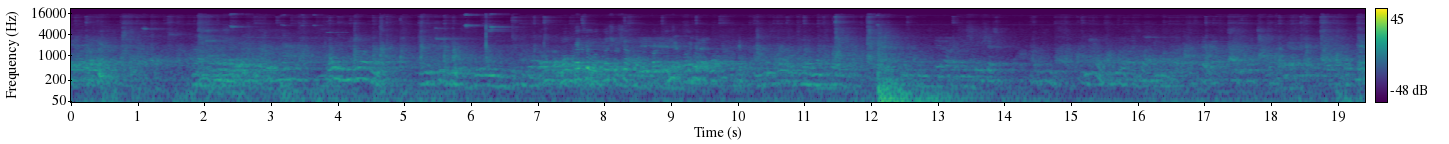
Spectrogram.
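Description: Paddles strike table tennis balls with sharp taps.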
